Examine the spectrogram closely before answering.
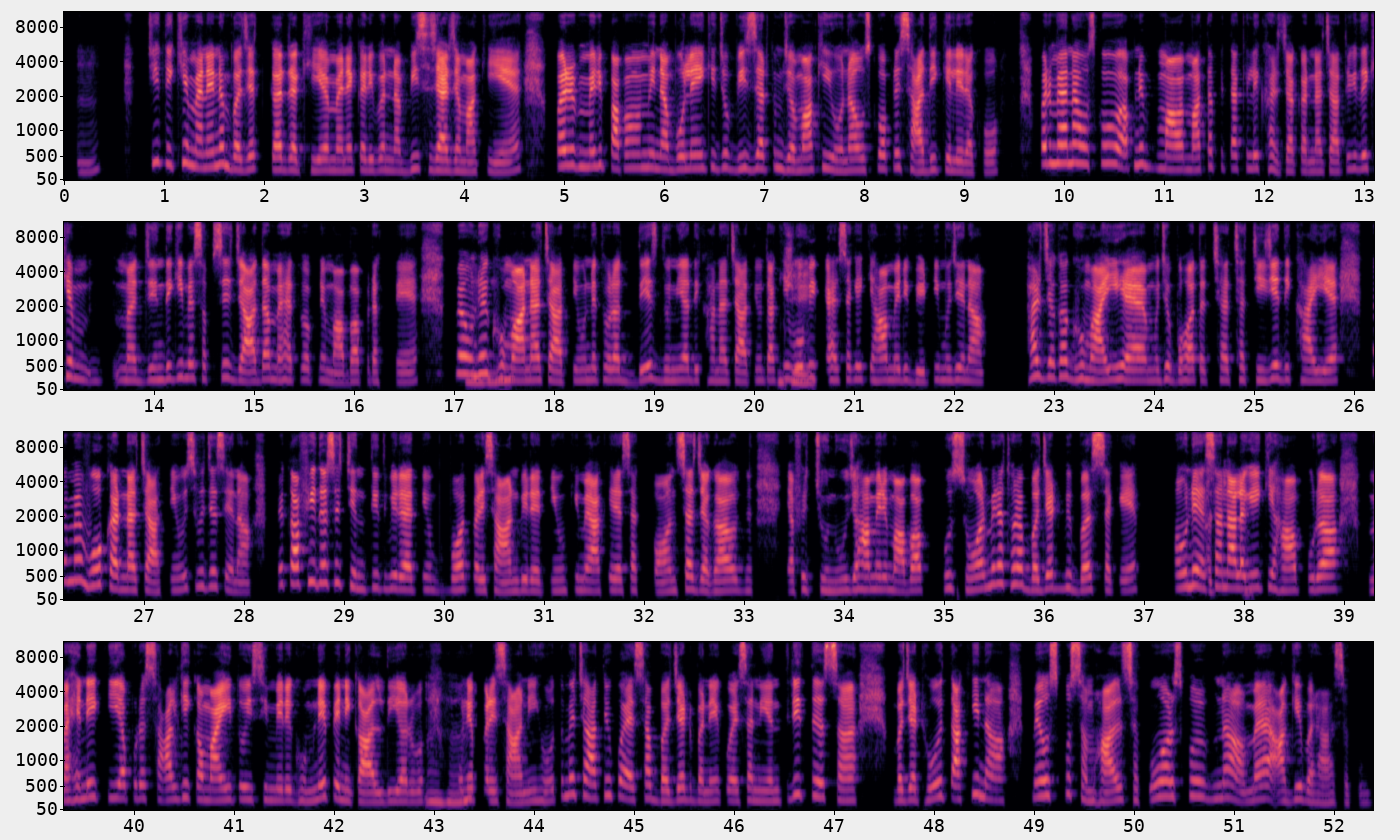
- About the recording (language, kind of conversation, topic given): Hindi, advice, यात्रा के लिए बजट कैसे बनाएं और खर्चों को नियंत्रित कैसे करें?
- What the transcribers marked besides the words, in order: none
